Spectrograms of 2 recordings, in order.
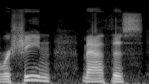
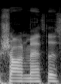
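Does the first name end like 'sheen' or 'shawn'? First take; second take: sheen; shawn. First: The first name ends with a 'sheen' sound. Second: The first name ends with a 'shawn' sound. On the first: The speaker calls it wrong. "not Rashean" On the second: The speaker calls it right. "I think is how you say it"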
